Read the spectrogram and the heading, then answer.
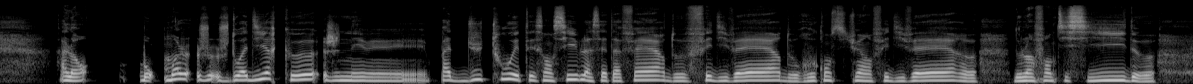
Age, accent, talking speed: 20-39, French, 145 wpm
